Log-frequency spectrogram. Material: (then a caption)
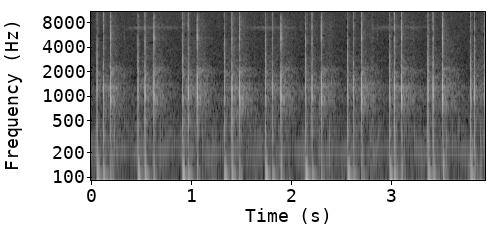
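Cardboard. A small, hollow, red printed cardboard medicine box is held in one hand and tapped fast with fingertips and nails. Quick clusters of dry, hollow knocks repeat in a steady rhythm, each tap dying away almost at once, with a low thud body and a bright clicky edge from the nails.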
